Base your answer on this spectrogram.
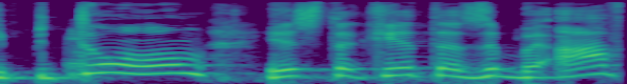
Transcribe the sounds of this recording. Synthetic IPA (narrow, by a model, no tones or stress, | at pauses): ipit̪omjeʃt̪aketazebeʔa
